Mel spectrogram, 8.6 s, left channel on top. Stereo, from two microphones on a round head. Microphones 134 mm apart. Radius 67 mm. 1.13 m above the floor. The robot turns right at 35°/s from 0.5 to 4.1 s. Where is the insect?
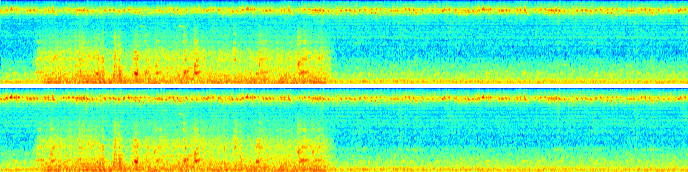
135° right, 0.8 m; by 8.6 s 10° right, 0.8 m.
